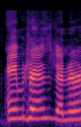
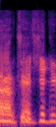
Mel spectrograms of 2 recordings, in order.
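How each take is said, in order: First: It is said in a put-on character voice. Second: It is said in a deep, manly voice. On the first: "in the Mercedes Monet voice" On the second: "I'm incapable of of not sounding like an actual man"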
